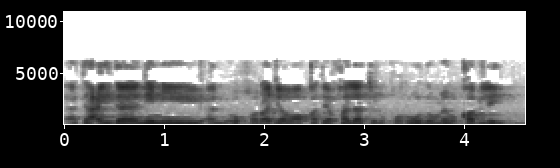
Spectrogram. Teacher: هي نون تتوسط بين ياء المتكلم والفعل لتقي الفعل من الكسر، في قوله تعالى أتعدانني أن أخرج وقد خلت القرون من قبلي، فبقاء النونين على أصلهما وينطق بهما معا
